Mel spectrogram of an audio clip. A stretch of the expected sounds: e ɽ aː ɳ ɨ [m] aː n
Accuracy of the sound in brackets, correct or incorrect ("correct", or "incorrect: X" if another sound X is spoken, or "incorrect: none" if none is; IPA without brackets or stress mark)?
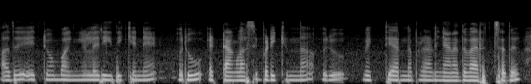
incorrect: ɲ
